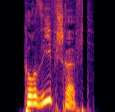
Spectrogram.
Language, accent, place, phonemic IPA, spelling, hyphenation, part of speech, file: German, Germany, Berlin, /kʊɐ̯ˈziːfˌʃʁɪft/, Kursivschrift, Kur‧siv‧schrift, noun, De-Kursivschrift.ogg
- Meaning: italic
